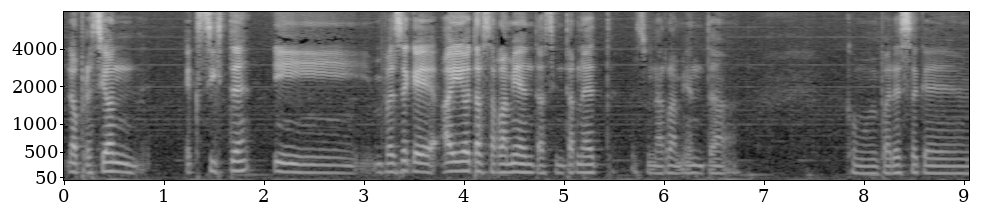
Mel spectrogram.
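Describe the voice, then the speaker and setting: Deep and creaky, down in the bass range, this young woman from Argentina talks with a Rioplatense accent as a poet guest in a casual interview. She meanders, hesitates, giggles and leans on slang.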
